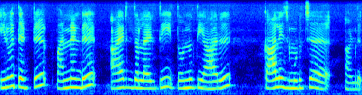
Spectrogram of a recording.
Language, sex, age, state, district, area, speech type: Tamil, female, 18-30, Tamil Nadu, Tiruchirappalli, urban, spontaneous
